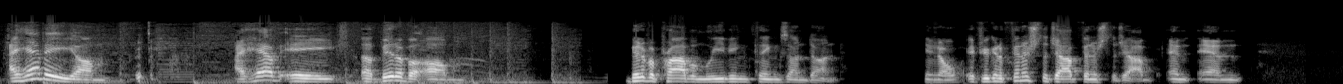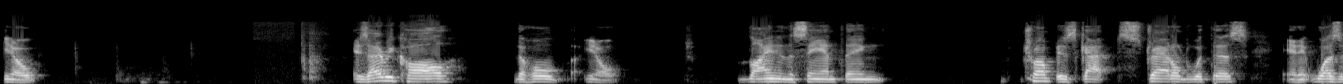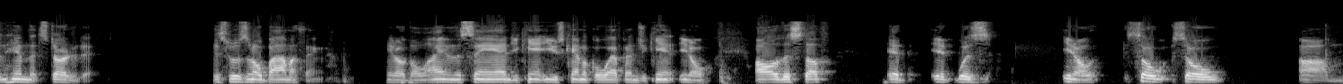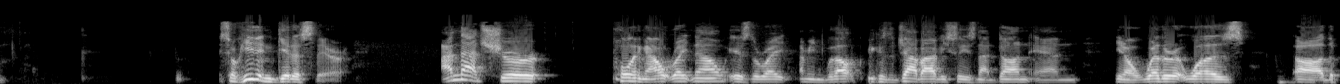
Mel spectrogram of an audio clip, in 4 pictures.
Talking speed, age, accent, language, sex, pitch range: 140 wpm, 50-69, American, English, male, 110-135 Hz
